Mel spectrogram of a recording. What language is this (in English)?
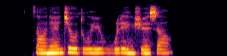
Chinese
